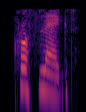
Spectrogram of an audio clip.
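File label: "cross legged", English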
